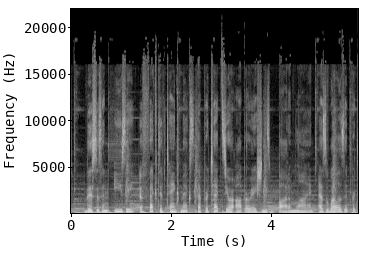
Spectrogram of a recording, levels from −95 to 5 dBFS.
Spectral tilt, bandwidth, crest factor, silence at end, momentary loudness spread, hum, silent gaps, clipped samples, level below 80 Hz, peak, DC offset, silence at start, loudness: -5 dB/octave; 19 kHz; 16 dB; 0 s; 4 LU; none; none; under 0.1%; -30 dBFS; -2 dBFS; under 0.1%; 0 s; -17 LUFS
